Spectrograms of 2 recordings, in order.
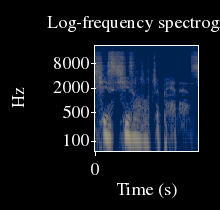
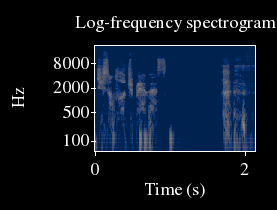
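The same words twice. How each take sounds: First: Unvoiced hush of a secret; whispered. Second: Unvoiced whisper, a bit slower. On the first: Friend whispering the joke word to his cohost. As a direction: whisper it like gossip. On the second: Cohost echoing the joke in a slow whisper. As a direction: hush it out slowly.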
